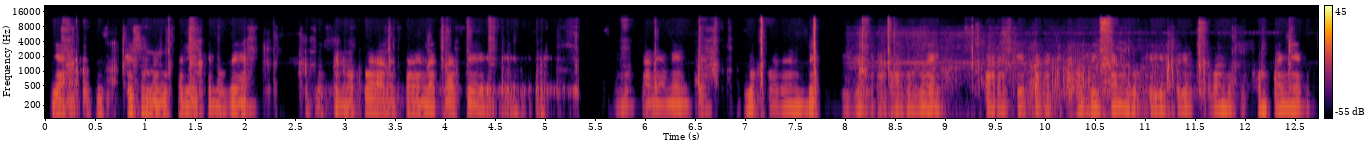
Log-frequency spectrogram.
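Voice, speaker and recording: A man's voice: deep voice, steady tone, normal speed. A man teaching a university class online, explaining plans and checking in with the students often. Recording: noisy class recording.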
